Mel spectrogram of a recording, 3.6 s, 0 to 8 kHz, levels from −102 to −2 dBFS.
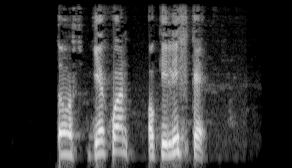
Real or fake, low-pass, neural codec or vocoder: real; 7.2 kHz; none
